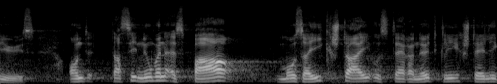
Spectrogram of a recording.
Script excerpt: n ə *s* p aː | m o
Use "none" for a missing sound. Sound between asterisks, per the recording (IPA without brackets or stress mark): s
